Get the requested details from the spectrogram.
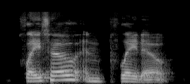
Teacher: it's a thing about American English. Often a T between vowels becomes a D or something like it.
